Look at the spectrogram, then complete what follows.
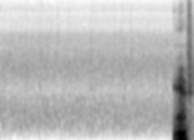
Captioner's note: silence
